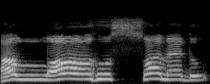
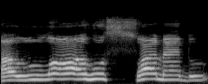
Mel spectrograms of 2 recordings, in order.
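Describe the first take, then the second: Both takes have the same delivery.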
